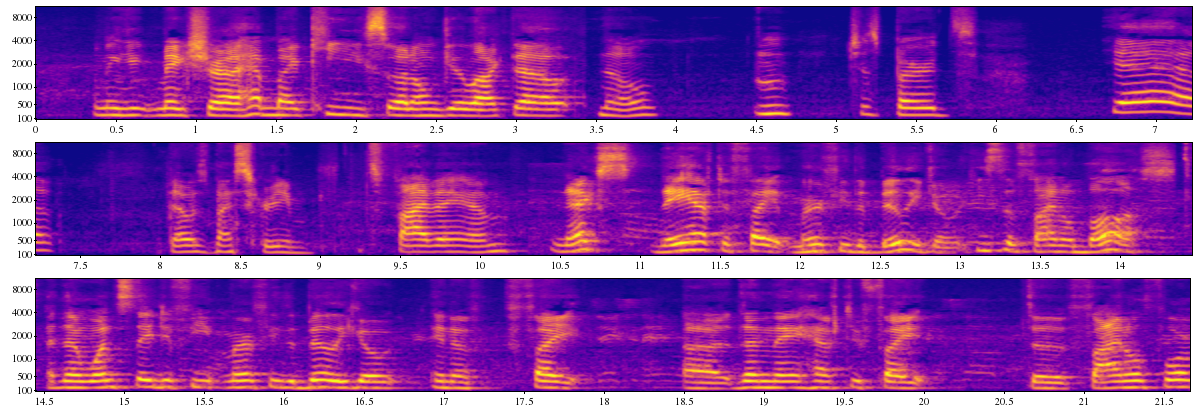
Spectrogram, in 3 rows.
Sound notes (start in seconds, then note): 6.8 a very quiet yell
